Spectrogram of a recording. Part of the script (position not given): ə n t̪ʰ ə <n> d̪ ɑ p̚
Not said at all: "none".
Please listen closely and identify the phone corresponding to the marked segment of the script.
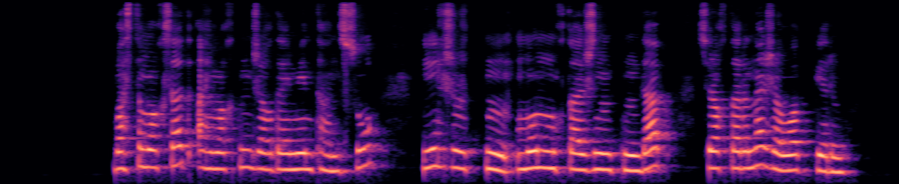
n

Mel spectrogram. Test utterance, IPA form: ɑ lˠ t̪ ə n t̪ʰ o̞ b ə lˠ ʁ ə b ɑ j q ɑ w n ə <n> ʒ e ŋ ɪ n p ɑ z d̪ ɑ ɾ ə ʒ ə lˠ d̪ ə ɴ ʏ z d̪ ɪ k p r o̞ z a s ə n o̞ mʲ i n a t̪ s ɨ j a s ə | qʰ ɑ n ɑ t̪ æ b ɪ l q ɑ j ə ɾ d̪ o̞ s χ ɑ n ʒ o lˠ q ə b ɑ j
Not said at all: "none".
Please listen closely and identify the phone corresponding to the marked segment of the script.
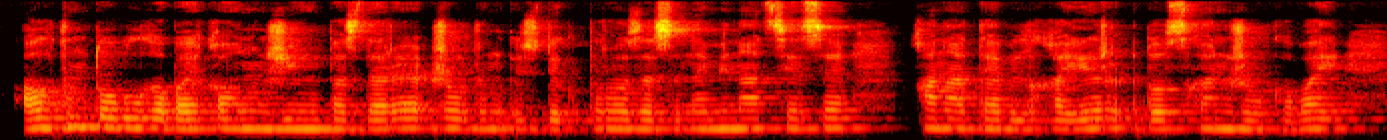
ɴ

